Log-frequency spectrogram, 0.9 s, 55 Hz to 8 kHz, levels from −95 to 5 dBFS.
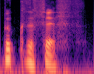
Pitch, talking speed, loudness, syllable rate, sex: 105 Hz, 190 wpm, -21 LUFS, 3.4 syllables/s, male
